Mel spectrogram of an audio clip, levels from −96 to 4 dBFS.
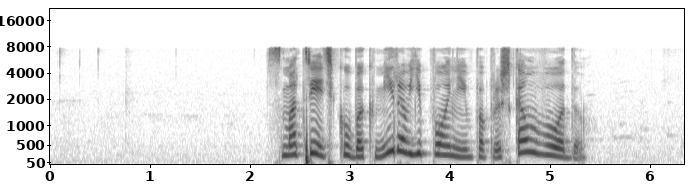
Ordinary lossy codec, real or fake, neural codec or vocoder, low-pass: none; real; none; none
